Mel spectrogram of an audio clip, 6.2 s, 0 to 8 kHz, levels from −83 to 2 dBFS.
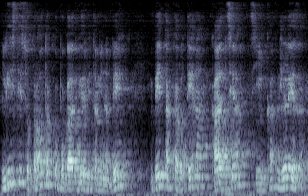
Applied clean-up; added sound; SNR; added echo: none; none; none; reverberation time 0.9 s.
